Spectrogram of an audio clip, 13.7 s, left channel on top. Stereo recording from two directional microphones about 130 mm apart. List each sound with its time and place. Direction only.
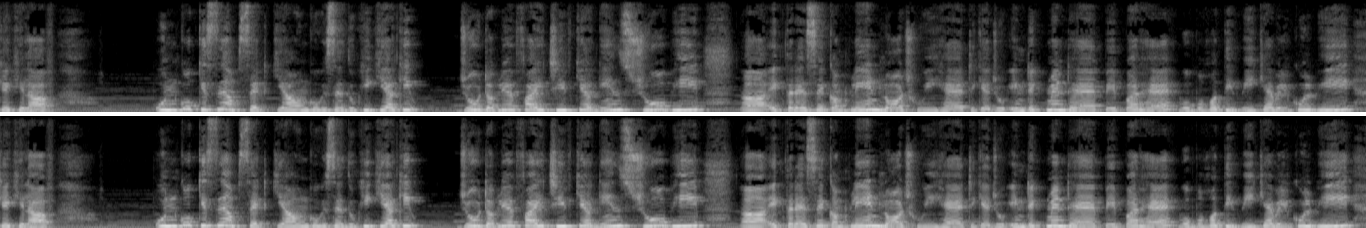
0.0 s speech: 30° right (ahead or behind)
1.6 s speech: 30° right (ahead or behind)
